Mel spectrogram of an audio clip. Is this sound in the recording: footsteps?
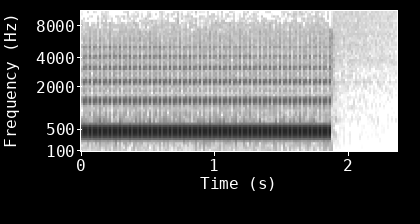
no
